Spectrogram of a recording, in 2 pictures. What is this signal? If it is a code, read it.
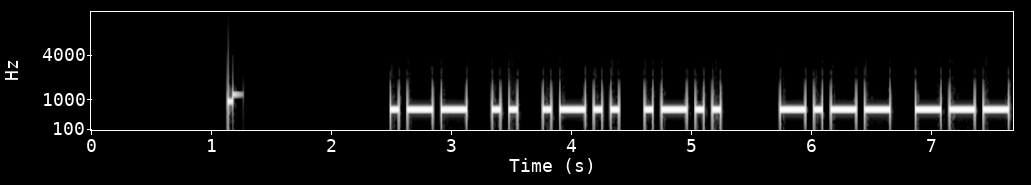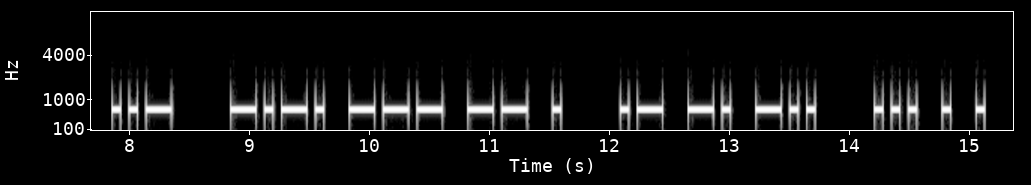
Morse code, heard as a keyed tone, about 17 wpm, 700 Hz. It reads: WILL YOU COME AND SEE
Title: Sentences from Top 100 Words 17wpm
